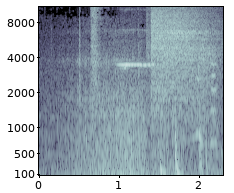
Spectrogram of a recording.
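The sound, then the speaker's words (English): A large bus idles with a low engine rumble, then its air brakes release a loud, sustained hiss as it comes to a stop. “do not get off the bus!”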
